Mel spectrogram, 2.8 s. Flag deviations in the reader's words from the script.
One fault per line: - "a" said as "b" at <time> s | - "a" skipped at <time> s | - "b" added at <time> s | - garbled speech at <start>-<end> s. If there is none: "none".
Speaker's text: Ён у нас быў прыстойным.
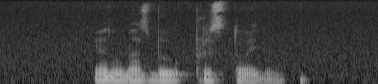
none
